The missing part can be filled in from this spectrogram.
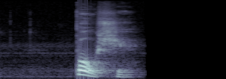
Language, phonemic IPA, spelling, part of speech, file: Dutch, /ˈpoʃə/, poosje, noun, Nl-poosje.ogg
- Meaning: diminutive of poos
